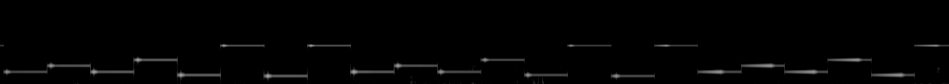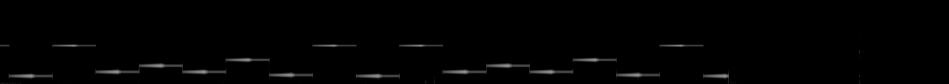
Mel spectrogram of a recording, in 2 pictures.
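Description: A modular synthesizer patch plays a repeating melodic sequence of clean electronic tones, with notes shifting from sustained to sharply plucked decays partway through as the envelope is adjusted.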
